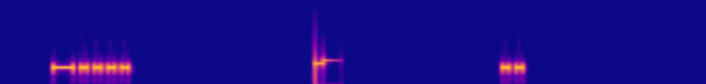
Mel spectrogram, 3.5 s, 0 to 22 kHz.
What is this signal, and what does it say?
Morse code, heard as a keyed tone, about 35 wpm, 700 Hz. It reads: 6 I
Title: Single Character (Letter:Number:Punctuation:Prosign) 35wpm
